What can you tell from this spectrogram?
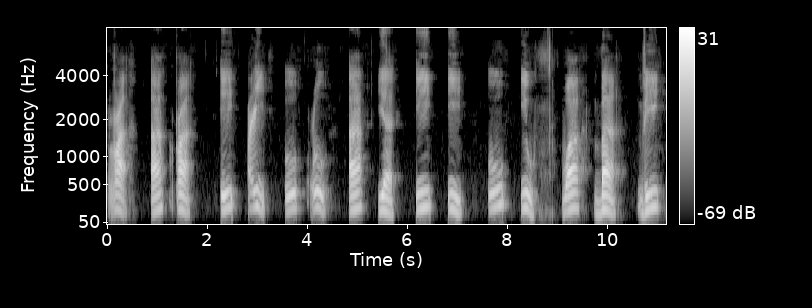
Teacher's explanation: আইনটা হলো হলকের মাঝখান থেকে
